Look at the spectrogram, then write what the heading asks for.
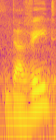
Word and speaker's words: David: i heard someone say why i pronounce david instead of david well because you would have to pronounce it in spanish i guess since this gentleman's from spain and that's how it goes over there okay so al-qaeda taking a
